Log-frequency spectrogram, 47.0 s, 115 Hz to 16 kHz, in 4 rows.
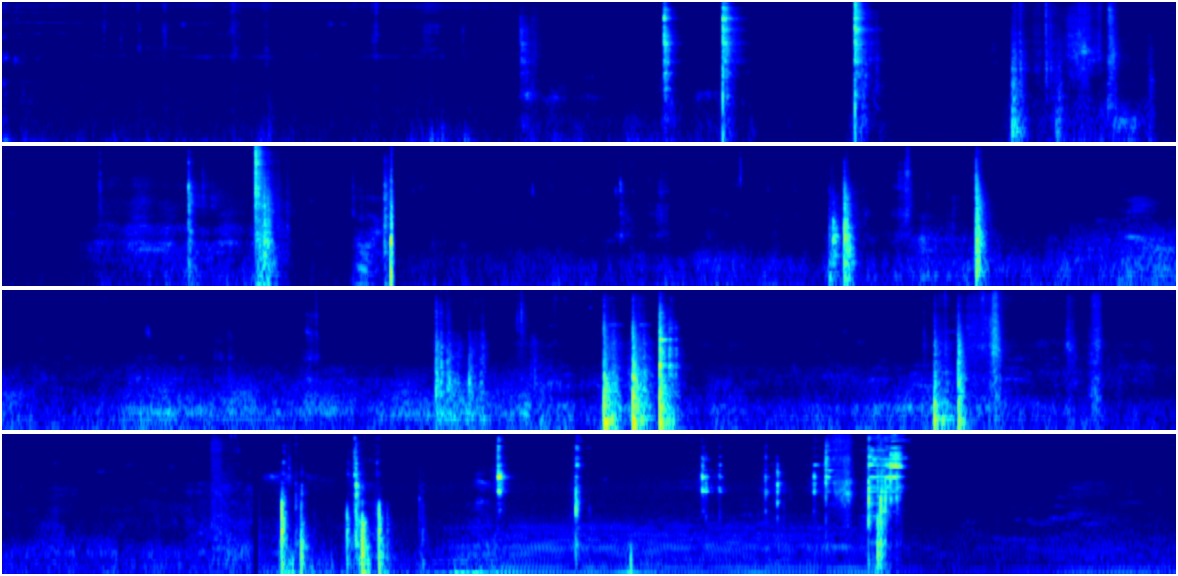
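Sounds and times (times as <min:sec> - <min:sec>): hammer striking steel bar: 0:06.6 - 0:07.6, 0:08.5 - 0:08.9
hammer striking metal gear: 0:42.2 - 0:44.3.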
